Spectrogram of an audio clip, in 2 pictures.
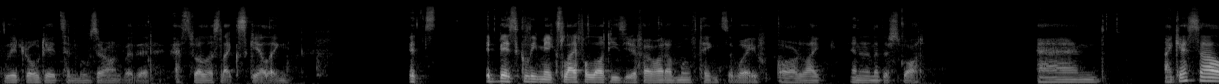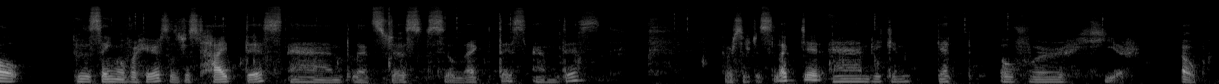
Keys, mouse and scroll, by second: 0.9 Escape, 1.7 s, 2.7 Escape, 3.2 scroll down 1, 4.1-4.9 middle drag, 4.9 click, 5.1-5.7 scroll up 1, 5.7 KP_0, 6.2-6.9 scroll up 1, 6.9-11.1 shift+middle drag, 8.0-8.6 scroll down 1, 9.2 scroll down 1, 11.1 click, 11.6 scroll up 2, 13.1-13.5 shift+middle drag, 13.5 click, 13.7 h, 14.0 scroll up 1, 14.3 click, 14.6 Tab, 15.0-16.6 shift+middle drag, 16.2 3, 16.6 click, 17.2 shift+click, 17.8 shift+s, 19.5-22.2 middle drag, 20.4 alt+a, 20.8 shift+b, 22.2 click, 24.1 alt+a.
